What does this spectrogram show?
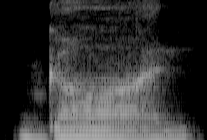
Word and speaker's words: gone: Go, went, gone. That's not gone. It's ga, like an A.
